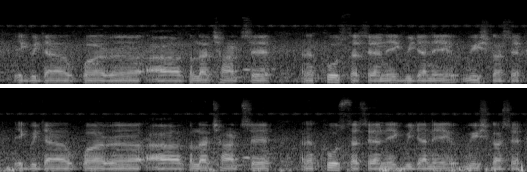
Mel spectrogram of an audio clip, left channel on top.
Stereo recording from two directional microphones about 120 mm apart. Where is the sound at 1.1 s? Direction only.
50° right (ahead or behind).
